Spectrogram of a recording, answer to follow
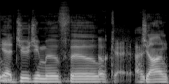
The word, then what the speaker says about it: JuJu Mufu: Is that how you say his name? Yeah, Juji. Juji. Yeah. Juji Mufu? Yeah, Juji Mufu.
